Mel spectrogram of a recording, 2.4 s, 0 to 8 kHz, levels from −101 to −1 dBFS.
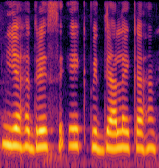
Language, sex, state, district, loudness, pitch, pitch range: Hindi, female, Jharkhand, Deoghar, -16 LUFS, 260 Hz, 250-280 Hz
